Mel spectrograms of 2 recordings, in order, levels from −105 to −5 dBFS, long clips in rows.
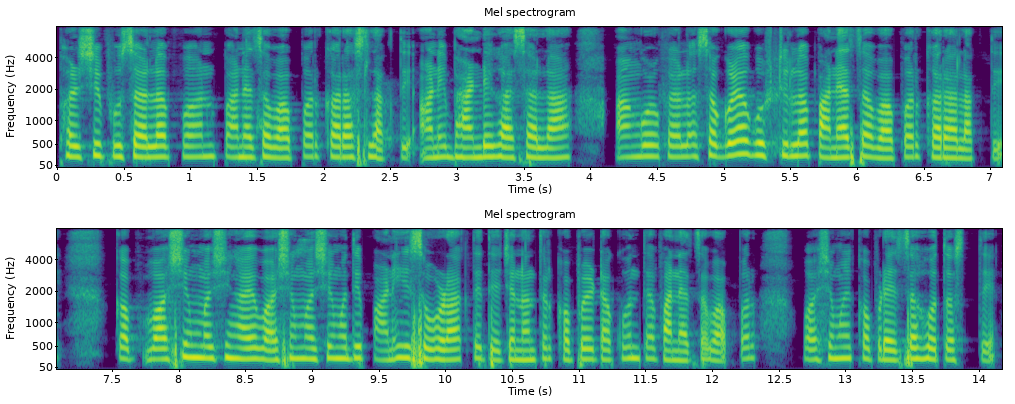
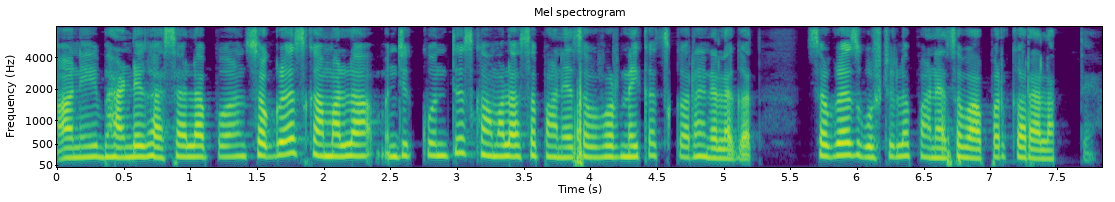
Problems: constant background noise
